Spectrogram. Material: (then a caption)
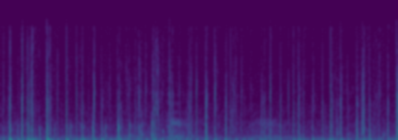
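Fabric, faux leather. A zip-around wallet with plaid fabric and a brown faux-leather strap is held with both hands above the microphone while long nails rapidly tap and scratch it. The result is a dense stream of quick, crisp clicks and scratchy brushes with a soft low thump beneath them.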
